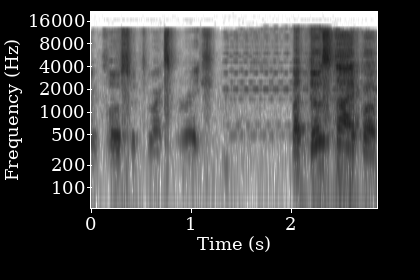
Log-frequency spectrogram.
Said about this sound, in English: Sorry about the phone, guys, but I don't even know how to shut it off.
